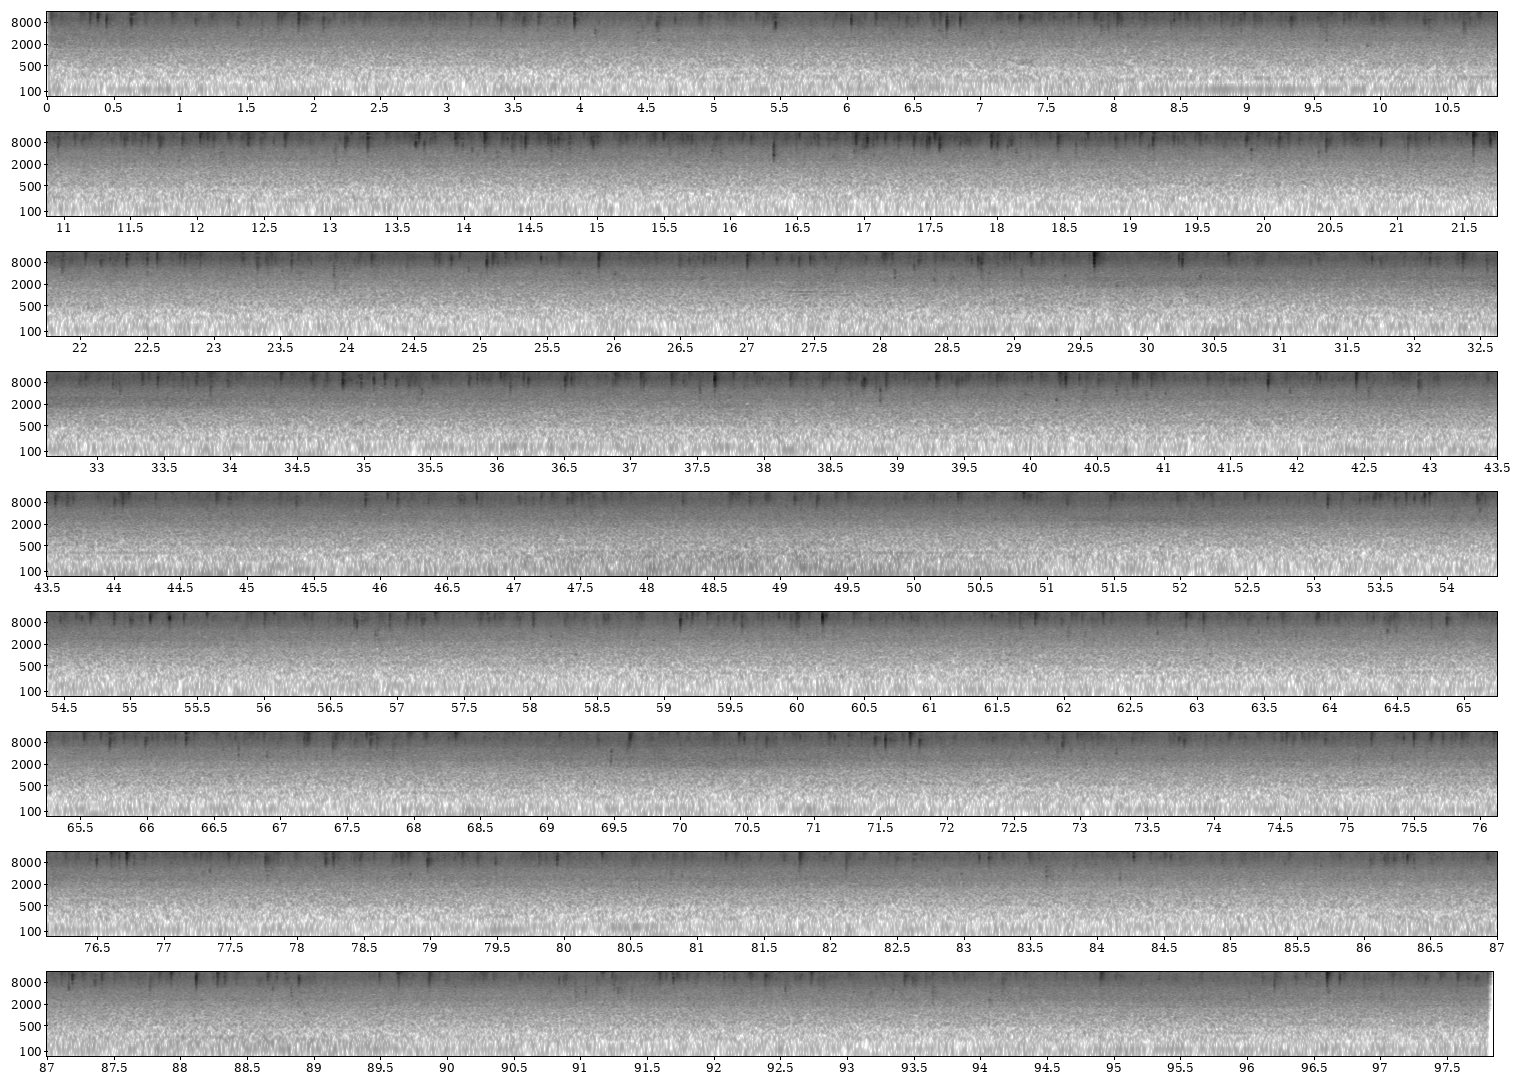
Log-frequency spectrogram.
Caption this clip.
Hearing rain
Hearing the sound of rain in a room.
raindrops, rain, house, raining, field-recording, rainfall, room, shower, weather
